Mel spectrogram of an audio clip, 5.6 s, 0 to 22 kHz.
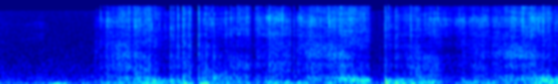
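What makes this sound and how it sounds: A small, flat, dry, porous cellulose facial sponge with a bunny-shaped outline, solid rather than hollow, is held in one hand beside the microphone and scratched and tapped with long acrylic nails. After a quiet first second, a dense, continuous dry rasping and crinkly, tearing-like scratching fills the clip, heavy in the low end with bright papery texture on top. Brief pauses come near 2 and 3.8 seconds.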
